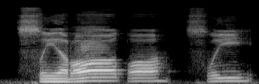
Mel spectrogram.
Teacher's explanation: Karena shad itu pangkal lidah kita terangkat dan melekat. Karena dia huruf idhbaq.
